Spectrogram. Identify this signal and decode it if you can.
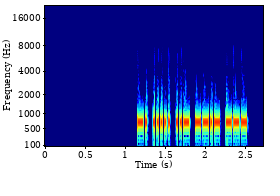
Morse code, heard as a keyed tone, about 53 wpm, 690 Hz. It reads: N5UQO
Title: USA Call Signs - 2x Character Spacing - 50wpm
